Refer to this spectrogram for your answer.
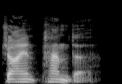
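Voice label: "giant panda", British English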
